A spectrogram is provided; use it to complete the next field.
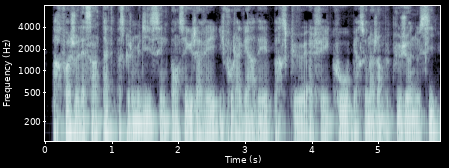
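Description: The speech moves at a very fast pace with lively intonation. Vocal fry runs through the voice. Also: man. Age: 20s. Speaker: amateur actor and writer. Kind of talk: casual interview.

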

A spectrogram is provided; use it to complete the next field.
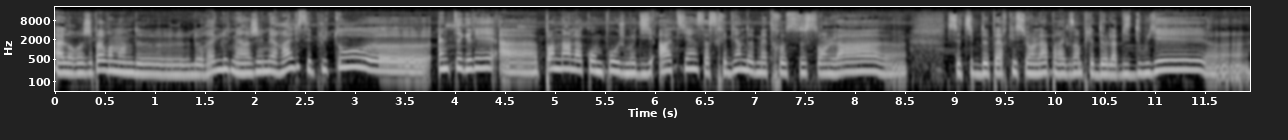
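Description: A woman with a normal speaking voice, medium pitch, ordinary pitch variation, a fairly slow pace and very even loudness, in a dry, close sound with no echo. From Toulouse, southern France. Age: young. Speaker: musician. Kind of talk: radio interview. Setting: radio studio.

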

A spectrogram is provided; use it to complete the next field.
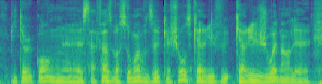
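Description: A man is talking. His voice rises and falls with ordinary pitch variation. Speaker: film presenter. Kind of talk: film introduction.

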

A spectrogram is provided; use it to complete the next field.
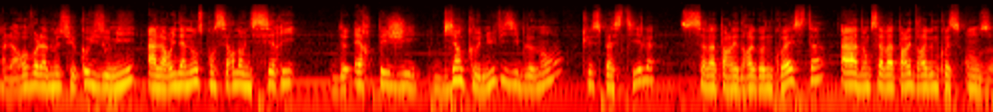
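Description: Music plays in the background. Over it, a man talks in a fairly high pitch. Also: ordinary pitch variation, moderate pace. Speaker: video game news podcaster. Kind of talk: live commentary. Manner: slurred articulation.

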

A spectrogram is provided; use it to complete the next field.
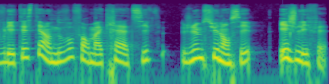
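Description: The intonation is lively throughout. The sound is dry and close with no echo, in a very clean recording with a silent background. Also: woman. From Paris suburbs, France. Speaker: podcast host and singer. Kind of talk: solo monologue.

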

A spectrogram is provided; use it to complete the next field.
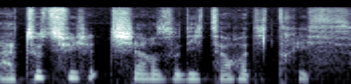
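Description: A woman's medium-pitched voice with a dark, mellow tone and a dry, close sound with no echo. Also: very clean recording, silent background. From grew up abroad as expatriate child. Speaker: radio host. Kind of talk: radio interview.

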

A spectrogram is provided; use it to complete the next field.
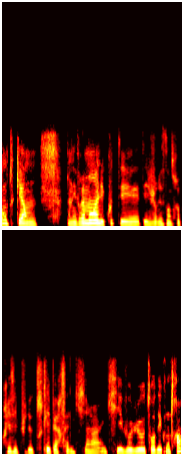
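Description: Medium pitch from a woman, in a dry, close sound with no echo. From Morocco, Casablanca. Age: 20s. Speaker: marketing manager. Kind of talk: interview. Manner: halting, many hesitations.

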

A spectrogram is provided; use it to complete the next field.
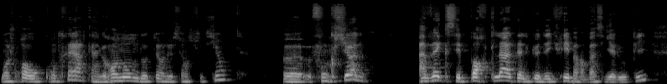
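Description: This is an ordinary speaking voice at a fairly quick pace. Its pitch varies in an ordinary way. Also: man. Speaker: journalist and essayist. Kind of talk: panel discussion.

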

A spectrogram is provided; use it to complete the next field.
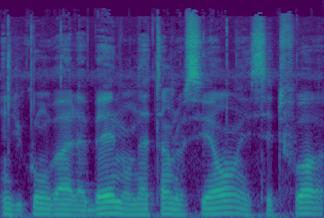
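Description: A man speaks in a very deep, low voice with a dark, mellow tone and flat, monotone intonation. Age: 20s. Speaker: children's activity leader. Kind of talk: travel storytelling. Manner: halting, many fillers and repetitions.

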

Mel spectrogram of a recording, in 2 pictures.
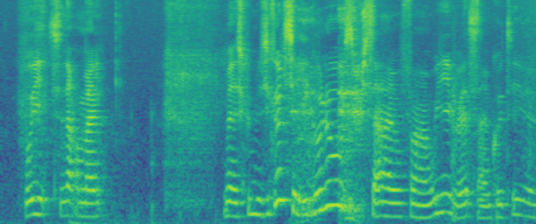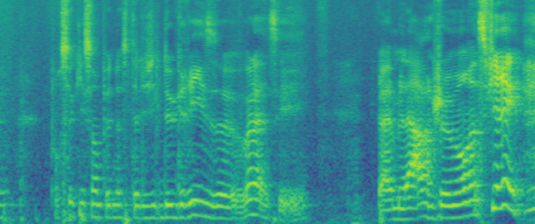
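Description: The speech moves at a moderate pace with ordinary pitch variation and long, frequent pauses. Noticeable background noise and audible room echo fill the recording. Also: woman, medium pitch for a woman. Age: 20s. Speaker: dancer, podcast co-host. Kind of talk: casual chat. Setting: student bedroom.

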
